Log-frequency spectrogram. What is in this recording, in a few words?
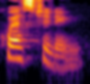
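"questioning", English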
